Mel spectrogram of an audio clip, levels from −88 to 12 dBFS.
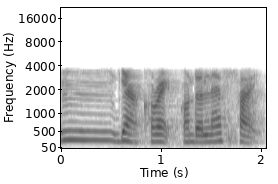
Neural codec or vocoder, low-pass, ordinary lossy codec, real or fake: none; 3.6 kHz; AAC, 24 kbps; real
